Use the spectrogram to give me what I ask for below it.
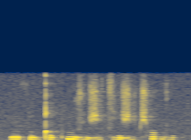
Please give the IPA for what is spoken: ø˧ θ ũ˨ ǃ ə˨˦ pʰ ũ˦˨ z ə̤˨ l ʒ ɛ̤˨˦ t͡s e̤˨ ə̯ ʒ ɛ̤˨ t͡ʃʰ ɔ˦ ɡ ə̤˦

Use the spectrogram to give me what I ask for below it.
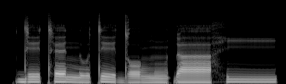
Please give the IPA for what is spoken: d e˦ tʰ ɛ˦ n ʊ˨ t e˦˨ d ɔ˨ ŋ ũ˨ ɗ aː˨ h iː˦

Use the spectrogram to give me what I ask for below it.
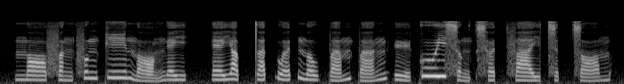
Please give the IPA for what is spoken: n̪ ɔː˨ f ɐ˨ ŋ f ʊ˥ ŋ k iː˥ n̪ ɔː˨˩ ŋ e˧ j | e˨˧ j ɐ˨˥ p̚ t̪ ɐ˨˥ t̚ w ɵ˨˥ t̚ n̪ o˨ w p ɐ˨˥ m p ɐ˨˥ ŋ | yː˨˩ k uː˥ j s ʊ˨˩ ŋ t͡sʰ ɵ˨˥ t̚ f aː˨ j t͡s ɵ˨ t̚ t͡s ɔː˨˧ m

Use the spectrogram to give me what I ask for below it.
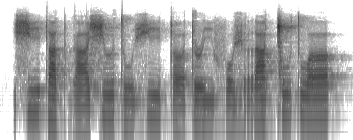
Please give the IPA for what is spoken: ɕ i˦ t̪ a˧ t ɡ a˨ ɕ ɯ˦ t u˧ ç i˧ t̪ ʌ˨ t ɹ i˧ f o˧ ʒ r a˦ ǀ u˦ t β ʌ˦

